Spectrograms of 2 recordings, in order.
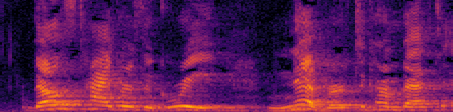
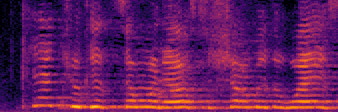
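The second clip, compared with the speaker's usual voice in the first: high, loud angry tiger; exasperated, raised-voice complaint; 10 semitones higher, 5 dB louder than usual. A narrator's reading. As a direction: demand it crossly, voice pitched up. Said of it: "said the tiger angrily".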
